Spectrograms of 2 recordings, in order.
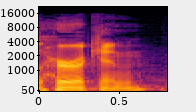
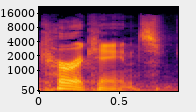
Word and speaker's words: Hurricane: Here we have a little town here called Hurricane in southern Utah. – Oh, yeah. – It's spelled like hurricanes, straight up hurricane, but it's pronounced Hurricane. – Hurricane, yeah.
